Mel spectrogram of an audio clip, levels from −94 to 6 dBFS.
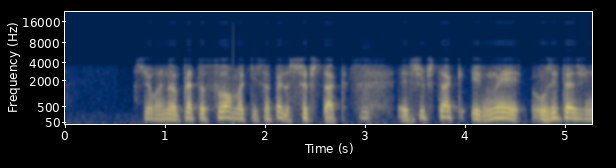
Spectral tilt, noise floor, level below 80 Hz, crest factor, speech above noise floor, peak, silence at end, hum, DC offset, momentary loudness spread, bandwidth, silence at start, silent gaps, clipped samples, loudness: -9 dB/octave; -70 dBFS; -60 dBFS; 20 dB; 50 dB; -2 dBFS; 0 s; none; under 0.1%; 11 LU; 4.9 kHz; 0.75 s; none; under 0.1%; -21 LUFS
